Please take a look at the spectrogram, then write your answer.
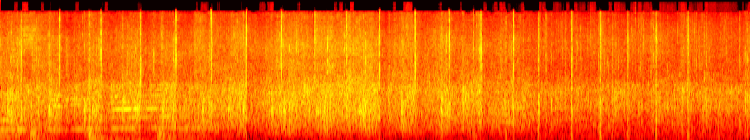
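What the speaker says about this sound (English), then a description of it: "Can we have a round of applause for the police honor guard?" An audience applauds the police honor guard at a Vietnam-era veterans awards ceremony in West Haven, a steady round of many hands clapping in a hall, with sharp individual claps standing out.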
